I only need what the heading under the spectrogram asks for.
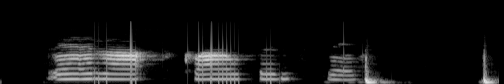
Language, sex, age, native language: Icelandic, male, 8, Icelandic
